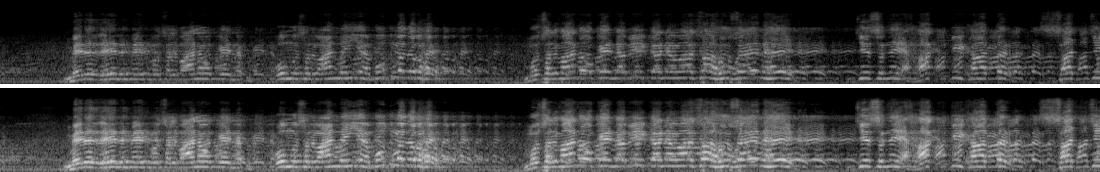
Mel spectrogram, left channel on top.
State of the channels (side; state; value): left; quieter; 11.3 dB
